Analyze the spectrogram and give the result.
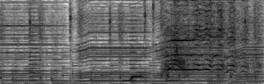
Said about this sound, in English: I don't ever want to see a horse in a Legend of Zelda video game again.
